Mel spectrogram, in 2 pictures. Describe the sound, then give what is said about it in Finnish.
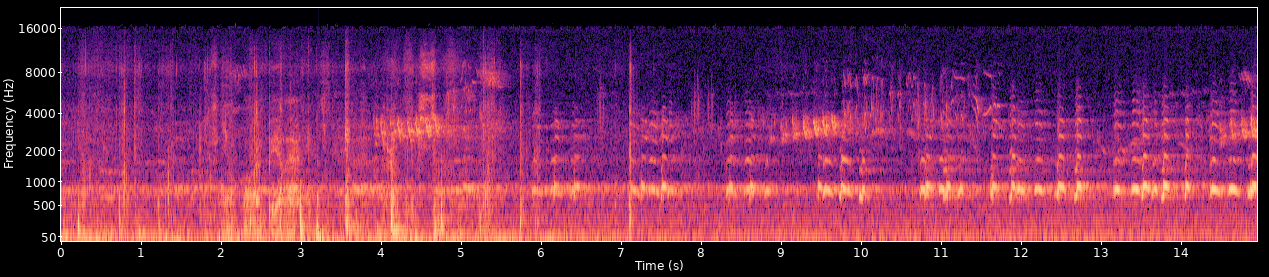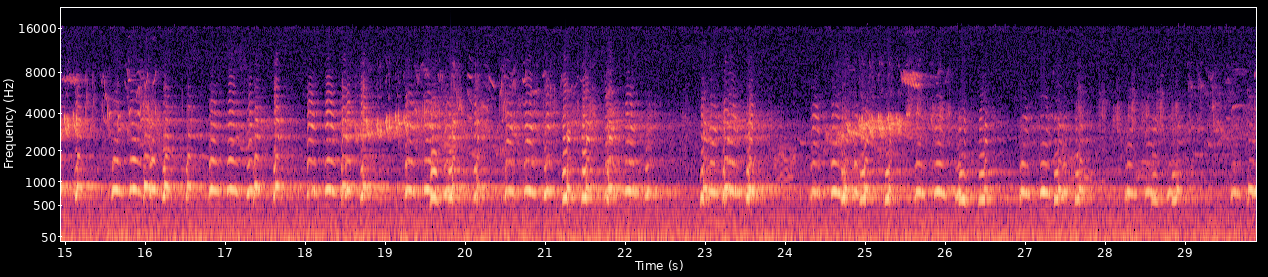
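Loud, repeated honking calls from a flock of swans flying overhead sound in bursts every few seconds over a steady background hum, with layered bugling notes overlapping throughout. “Joo, yritin kovasti äänittää ja kyllähän siinä sillä tavalla kävi, että sieltä tuli joutsenet ja ne otti äänitilan hetkeksi haltuun.”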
